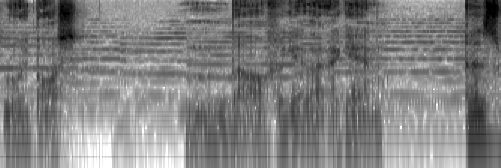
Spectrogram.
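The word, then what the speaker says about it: Rooibos: the south african tea i can never remember how to pronounce okay i looked it up it's roy boss i'll forget that again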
